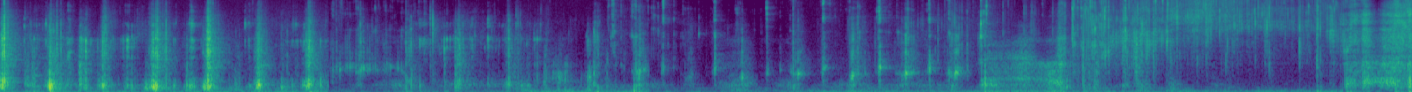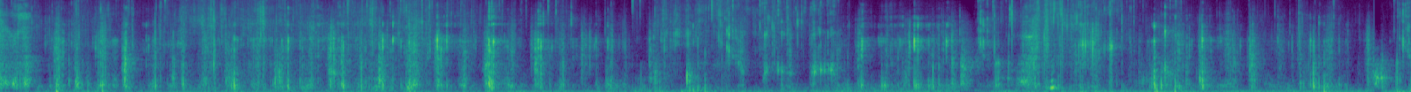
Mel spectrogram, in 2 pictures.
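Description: Close-miked biting and chewing of yangnyeom (sweet-spicy sauced) fried chicken drumsticks dipped in cheddar cheese sauce: crunching of the fried coating mixed with wet chewing, easing off briefly about a quarter of the way through before the next bites.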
